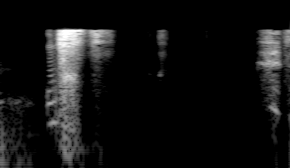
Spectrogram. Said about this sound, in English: Oh, that barking? Yeah, yeah.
